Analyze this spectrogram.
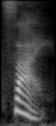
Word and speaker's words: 在: And this word is 在, pronounced 在.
